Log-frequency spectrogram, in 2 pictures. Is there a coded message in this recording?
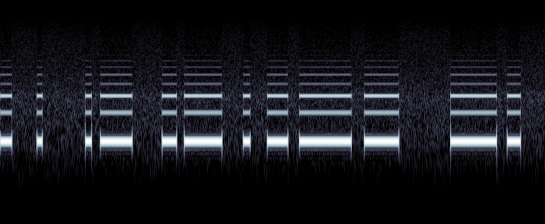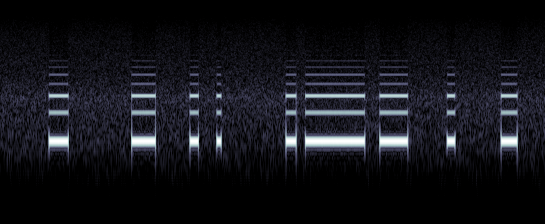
No, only beeps of irregular length.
